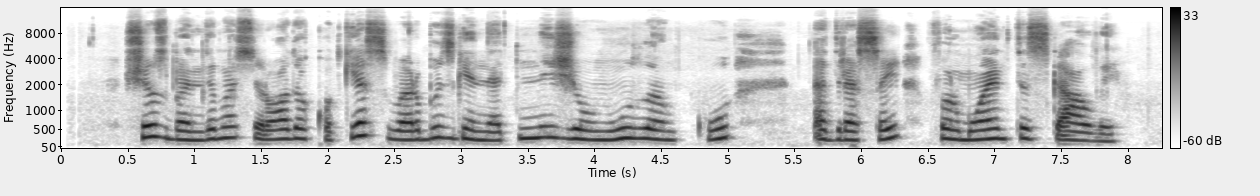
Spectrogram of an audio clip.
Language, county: Lithuanian, Vilnius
